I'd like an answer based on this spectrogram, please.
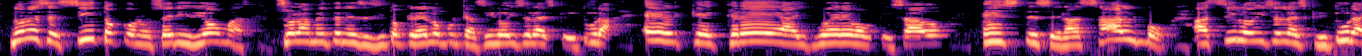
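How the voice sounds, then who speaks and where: In a lo-fi recording, a very high-pitched man with a dark tone and a Colombian Spanish accent preaches emphatically, drawing out his stresses as he teaches the Bible in a live online debate. The Colombian keeps pushing his point and repeating his question.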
